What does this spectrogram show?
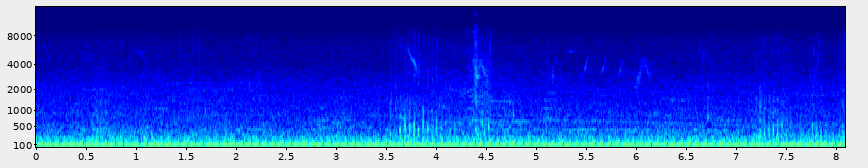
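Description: A steady low rumble throughout, with a few short bird chirps about halfway through.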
